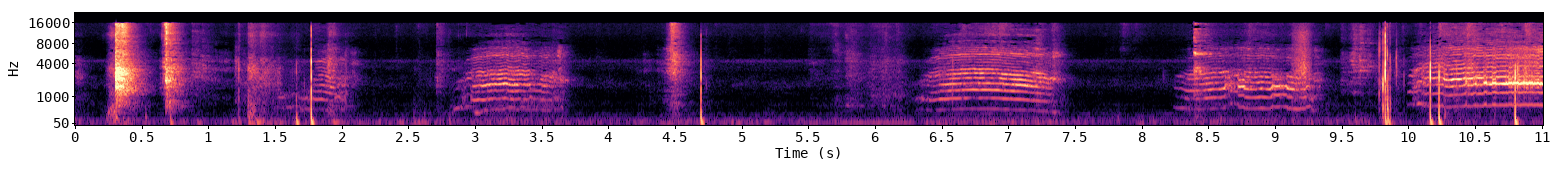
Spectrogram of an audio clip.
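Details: Four strained, drawn-out kitten meows with a bending pitch, spaced a second or two apart, among loud knocks and taps at the start and end.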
